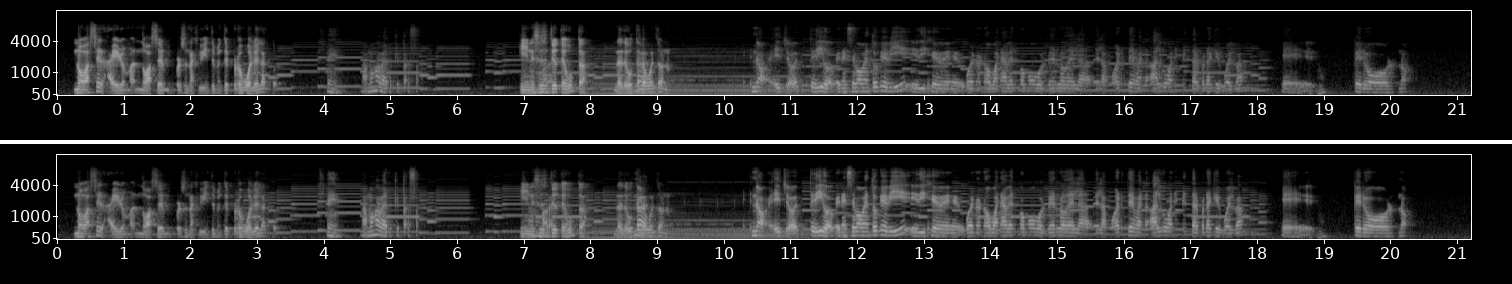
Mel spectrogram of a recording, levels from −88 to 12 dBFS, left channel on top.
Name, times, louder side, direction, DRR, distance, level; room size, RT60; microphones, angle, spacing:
voice 1, 0.2-3.1 6.9-7.9 8.3-9.2 18.9-19.0, left 4 dB, 30° left, 13 dB, 0.5 m, -29 dB
sound 1, 2.6-8.7 9.1-18.1, right 2 dB, 90° right, 1.2 m, -45 dB
voice 2, 4.5-5.4 7.1-7.4 8.6-8.9 10.4-17.8 18.4-18.9 19.5-20.4, right 5 dB, 55° right, 13 dB, 0.6 m, -32 dB
Bowed string instrument, 7.8-12.2, right 1 dB, 45° left, 1.7 m, -48 dB
12.0 x 4.2 x 6.5 m, 0.41 s
head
